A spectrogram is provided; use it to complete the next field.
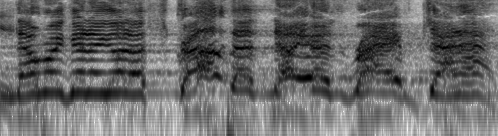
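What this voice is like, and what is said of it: Yelling excitedly. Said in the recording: “stop yelling at me ... now you're like yelling me”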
